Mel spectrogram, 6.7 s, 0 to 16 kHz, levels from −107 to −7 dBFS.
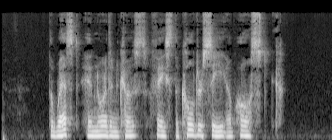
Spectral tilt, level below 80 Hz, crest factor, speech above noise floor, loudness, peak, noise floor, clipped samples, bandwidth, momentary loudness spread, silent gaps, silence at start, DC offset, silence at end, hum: -5 dB/octave; -54 dBFS; 18 dB; 50 dB; -21 LUFS; -4 dBFS; -71 dBFS; under 0.1%; 11.5 kHz; 12 LU; none; 0.05 s; under 0.1%; 1 s; none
